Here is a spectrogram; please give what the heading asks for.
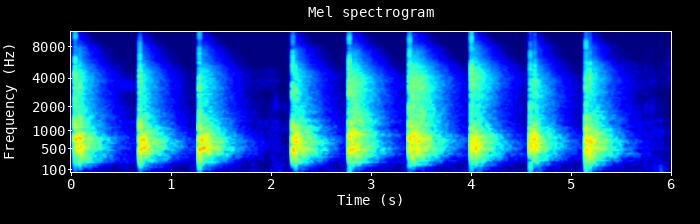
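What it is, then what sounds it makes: Laminate floor plank being knocked into place. A wood-look laminate flooring plank lying on foam underlayment beside a wall, held flat by hand, is knocked nine times with a white-headed rubber mallet to seat the joint. Each knock is a sharp, bright crack with a mid-pitched body that decays quickly, repeated at an uneven pace with a short pause after the third.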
